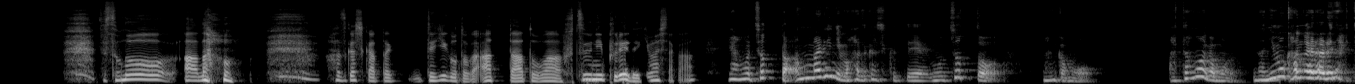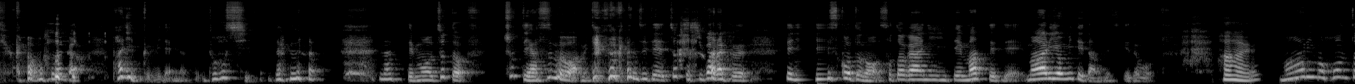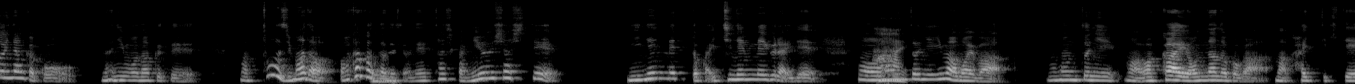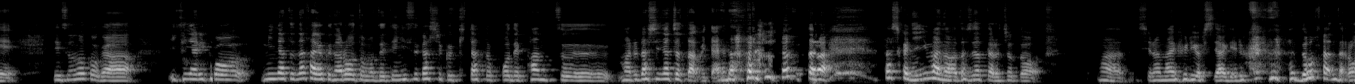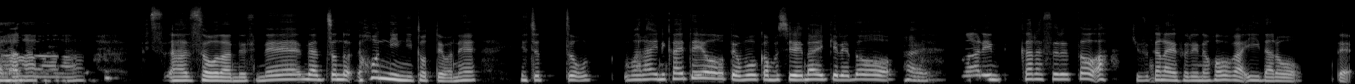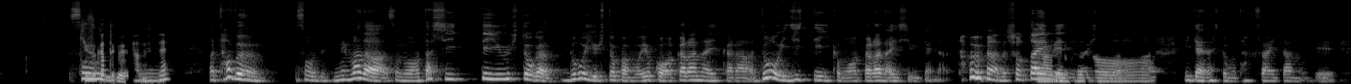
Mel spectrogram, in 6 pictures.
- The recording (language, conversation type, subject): Japanese, podcast, あなたがこれまでで一番恥ずかしかった経験を聞かせてください。
- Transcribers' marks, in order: laughing while speaking: "あの"; laughing while speaking: "何も考えられないっていうか、もうなんか"; laugh; laughing while speaking: "みたいな"; laughing while speaking: "みたいな感じで"; other noise; chuckle; laughing while speaking: "みたいな なったら"; laugh; laughing while speaking: "してあげるかな、どうなんだろうな"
